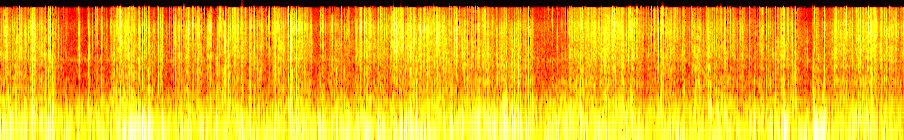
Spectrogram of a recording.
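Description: A sheet of clear plastic bubble wrap held up in both hands is squeezed and crinkled with fingers and long nails. The result is a steady, dense stream of bright crinkling and crackling, with a few sharper snaps standing out along the way.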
